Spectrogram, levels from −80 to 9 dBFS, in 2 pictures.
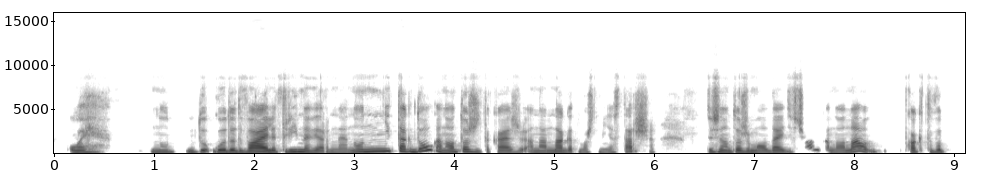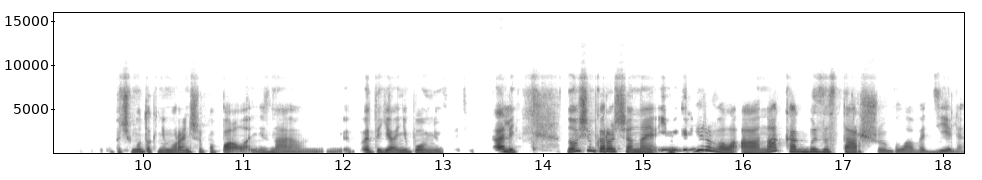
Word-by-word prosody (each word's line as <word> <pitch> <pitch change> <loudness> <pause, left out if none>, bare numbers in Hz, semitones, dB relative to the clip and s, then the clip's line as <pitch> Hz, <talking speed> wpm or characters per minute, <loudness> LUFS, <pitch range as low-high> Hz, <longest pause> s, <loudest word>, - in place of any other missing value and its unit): ой, 180 -1 0 0.6
ну, 195 -1 -6
д 180 0 -2
года 200 0 +3
2 205 +5 +7
или 190 -3 +4
3, 210 +5 -1
наверное, 165 -6 -1
но 215 +6 -1
не 265 +3 +4
так 265 -4 +3
долго, 345 - +4
но 215 +1 +1
она 225 - 0
тоже 230 -5 0
такая 175 -1 -1
же. 175 - -8
Она 180 0 -4
на 205 +3 +1
год 170 - -5
может 165 +1 -10
меня 165 0 -12
старше. - - -5 0.5
То - - -9
есть 200 - -1
она 195 -2 -1
тоже 195 0 0
молодая 170 -1 0
девчонка, 205 +5 -7
но 170 0 -4
она, 245 +10 +3
м, 230 0 -10 0.2
как-то 210 -2 -3
вот 210 - -3 0.8
почему-то 225 +6 -2
к - - -15
нему 195 +1 -2
раньше 195 +2 -2
попала. 185 0 0
Не 175 - -8
знаю, 175 +4 -5 0.2
м, 230 -1 -14 0.2
это 195 -2 0
я 185 -3 +1
не 185 - -2
помню 180 -3 -2
вот - - -13
этих 335 -5 -31 0.2
деталей. 230 -3 +5 0.5
Ну 250 - +6
в - - +4
общем, 310 +2 +3
короче, 270 -4 +4
она 215 0 +2
эмигрировала, 230 - +2
а 170 -2 +3
она 235 - +2
как 245 -2 +1
бы 240 +1 +3
за 220 -1 0
старшую 185 -5 -2
была 160 +1 -6
в 160 - -13
отделе. 160 -1 -4
195 Hz, 210 wpm, -22 LUFS, 175-230 Hz, 0.8 s, 2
